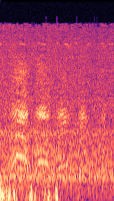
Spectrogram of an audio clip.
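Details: A Mallard swimming on water in mid-September gives about four short, nasal quacks in under two seconds, over steady outdoor hiss and low rumble.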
